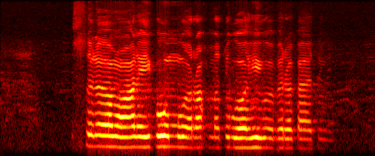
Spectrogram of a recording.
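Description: A man chants loudly through a loudspeaker.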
